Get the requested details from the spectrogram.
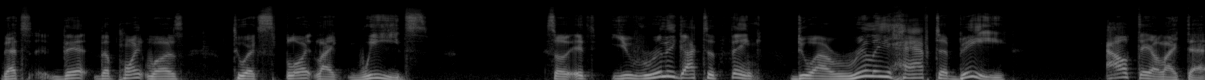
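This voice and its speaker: Over a very clean recording with a silent background, a man with an American accent speaks at a very slow pace and fairly high pitch, his pitch swinging very widely between long, frequent pauses. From Chicago. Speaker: electrician and musician. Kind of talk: casual chat.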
